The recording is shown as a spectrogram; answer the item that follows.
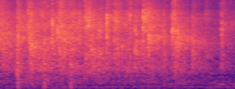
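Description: Congregation applauding: many hands clapping at once in a steady patter.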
